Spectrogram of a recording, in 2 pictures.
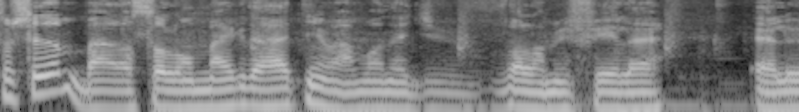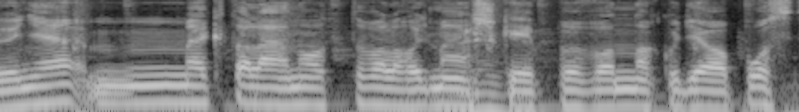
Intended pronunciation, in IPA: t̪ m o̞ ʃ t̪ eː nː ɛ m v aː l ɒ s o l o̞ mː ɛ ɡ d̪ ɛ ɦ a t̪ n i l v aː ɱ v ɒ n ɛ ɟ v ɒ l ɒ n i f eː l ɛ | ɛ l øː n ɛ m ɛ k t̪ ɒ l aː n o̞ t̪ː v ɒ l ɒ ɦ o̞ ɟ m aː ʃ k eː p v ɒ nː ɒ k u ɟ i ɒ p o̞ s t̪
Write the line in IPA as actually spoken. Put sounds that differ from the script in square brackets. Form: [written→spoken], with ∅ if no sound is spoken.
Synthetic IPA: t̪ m o̞ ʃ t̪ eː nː ɛ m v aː l ɒ s o l o̞ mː ɛ ɡ d̪ ɛ ɦ a t̪ [n→ɲ] i l v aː ɱ v ɒ n ɛ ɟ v ɒ l ɒ [n→m] i f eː l ɛ | ɛ l øː [n→ɲ] ɛ m ɛ k t̪ ɒ l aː n o̞ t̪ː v ɒ l ɒ ɦ o̞ ɟ m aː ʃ k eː p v ɒ nː ɒ k u ɟ [i→ɛ] ɒ p o̞ s t̪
